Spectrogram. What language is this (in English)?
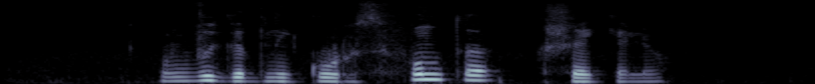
Russian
